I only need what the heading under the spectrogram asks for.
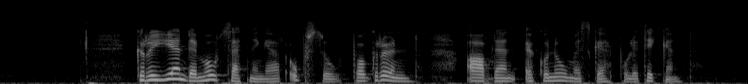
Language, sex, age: Norwegian, female, 51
